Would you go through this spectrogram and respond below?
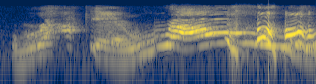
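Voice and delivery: loud high slow laughing whoop; rock and roll cry. A narrator's reading. Dad reading the cat's catchphrase, whooping. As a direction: belt it with a laugh.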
